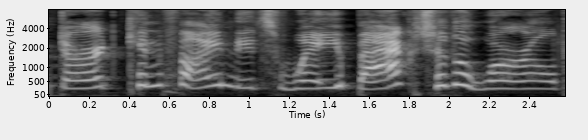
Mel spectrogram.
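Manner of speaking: high, loud, snarling villain; evil Nightmare Moon voice. Acted. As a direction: roar it like a furious moon villain. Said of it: "I gotta do an evil voice for this".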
